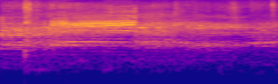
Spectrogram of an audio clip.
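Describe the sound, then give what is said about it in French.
A flock of ewes bleats loudly and continuously at feeding time, many overlapping calls filling the air with no clear pauses between them. “Et je vois aussi, vous avez des chèvres au milieu des brebis.”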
